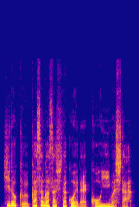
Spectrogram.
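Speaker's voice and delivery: ordinary delivery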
